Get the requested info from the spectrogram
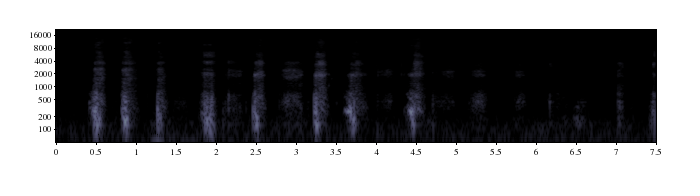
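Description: A person sneezing and coughing in a rapid run of short bursts, about a dozen in all, starting about half a second in and growing weaker after the first four or five seconds.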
